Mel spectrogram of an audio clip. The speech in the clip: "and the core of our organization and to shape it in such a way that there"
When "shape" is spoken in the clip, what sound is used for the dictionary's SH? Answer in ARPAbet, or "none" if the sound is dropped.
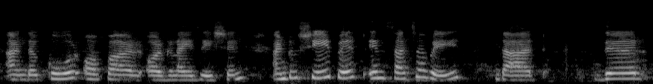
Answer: SH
